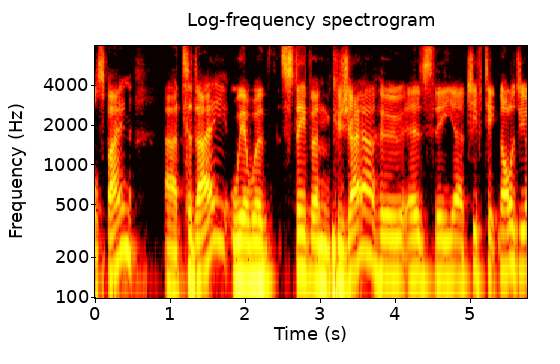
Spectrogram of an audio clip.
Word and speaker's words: Kurzeja: Today we're with Stephen Kurzeja, who is the Chief Technology Officer at 2degrees.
